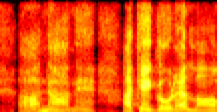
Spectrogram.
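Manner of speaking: imitated urgent tone. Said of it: "saying it with such urgency".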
